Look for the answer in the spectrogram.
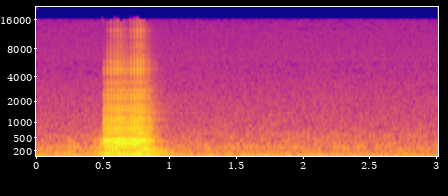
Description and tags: Door groan
Recently the living room door developed a squeak. The funny thing is that it does not do it all the time, so it was actually quite difficult to record.
Recorded with a Zoom H1. Edited in Audacity 1.2.6.
close, creak, door, hinge, squeak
